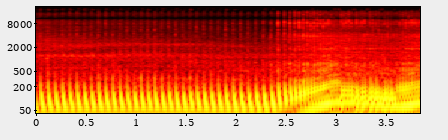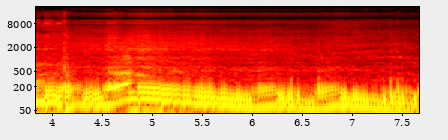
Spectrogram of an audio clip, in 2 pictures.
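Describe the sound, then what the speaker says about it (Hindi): A Suzuki Gixxer 150 motorcycle being push started: a rapid mechanical thumping for the first couple of seconds, then the engine catches and settles into a loud, close, steady running drone with some clatter. "इसका पुश स्टार्ट है, इसका साउंड चेक करें।"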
